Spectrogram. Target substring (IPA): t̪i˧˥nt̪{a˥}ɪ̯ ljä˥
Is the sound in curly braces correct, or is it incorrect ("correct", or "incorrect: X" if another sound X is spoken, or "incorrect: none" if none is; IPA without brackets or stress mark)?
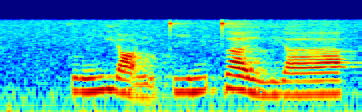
incorrect: a˥˩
